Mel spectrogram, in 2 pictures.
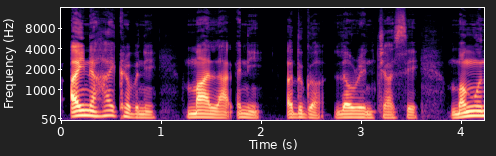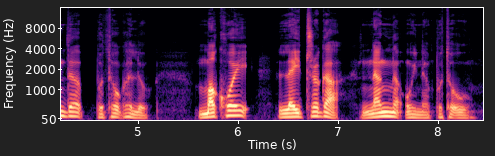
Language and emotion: Manipuri, neutral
